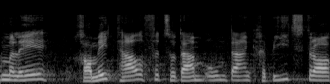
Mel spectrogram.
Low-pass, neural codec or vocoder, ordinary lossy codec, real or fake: none; vocoder, 22.05 kHz, 80 mel bands, WaveNeXt; none; fake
